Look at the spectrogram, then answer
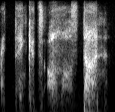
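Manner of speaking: soft, breathy whisper. Voicing a gnome who leans over to another character: whispering. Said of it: "he whispers and he says".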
